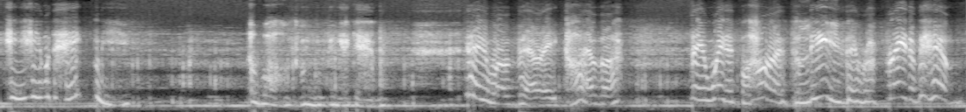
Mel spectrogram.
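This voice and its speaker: An actress playing a terrified, unhinged wife in an old radio mystery, stammering and pleading in a melodramatic style. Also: female voice, sits high. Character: terrified, unhinged wife tormented by guilt and hallucinations. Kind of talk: 1940s radio mystery acting. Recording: tinny vintage radio broadcast with music.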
